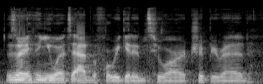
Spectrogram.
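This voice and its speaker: He talks very fast in a low, steady voice with a fairly bright tone, co-hosting a relaxed podcast. The young man sounds stuffed up and rambles through the casual conversation, leaning heavily on fillers.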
